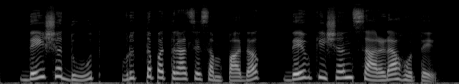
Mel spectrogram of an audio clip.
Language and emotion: Marathi, neutral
